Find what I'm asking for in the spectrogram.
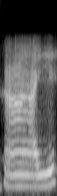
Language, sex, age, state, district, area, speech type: Hindi, female, 30-45, Uttar Pradesh, Jaunpur, rural, conversation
